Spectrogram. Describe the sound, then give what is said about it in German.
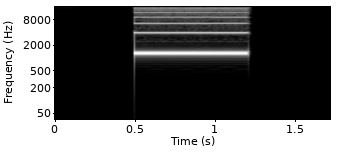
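A single steady electronic beep tone, loud and clean, lasting under a second with an abrupt start and stop, surrounded by silence, in a recording check for the TestDaF oral exam, signalling the test-taker to state their full name and participant number. “Bitte nennen Sie uns nach dem Piepton Ihren vollständigen Namen und Ihre Teilnehmernummer.”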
